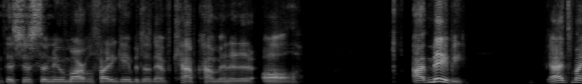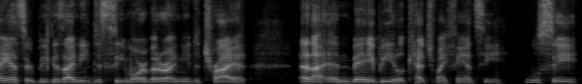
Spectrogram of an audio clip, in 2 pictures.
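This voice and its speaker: Middle-aged man, casual stream host, fairly high voice, dry close sound, chuckles and rambles. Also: a bit bright, no room sound. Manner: rambling, chuckling, self-correcting. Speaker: streamer hosting a weekly game chat. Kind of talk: casual livestream chat.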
